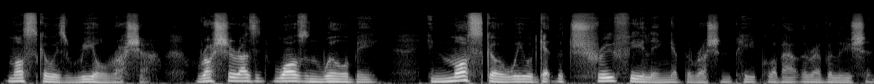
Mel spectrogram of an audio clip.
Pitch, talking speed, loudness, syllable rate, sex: 120 Hz, 180 wpm, -19 LUFS, 4.7 syllables/s, male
